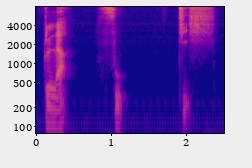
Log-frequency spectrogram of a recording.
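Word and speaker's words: clafoutis: lukewarm sometime we scream so I'll do you pronounce it in French you will say clavity glass footage CLA fu Tish did you know that traditional limousine clafuti contain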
